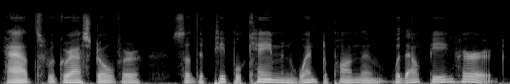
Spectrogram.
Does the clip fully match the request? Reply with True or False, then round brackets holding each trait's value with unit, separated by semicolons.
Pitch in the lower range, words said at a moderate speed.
True (100 Hz; 190 wpm)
